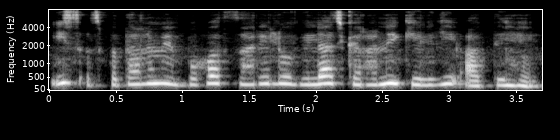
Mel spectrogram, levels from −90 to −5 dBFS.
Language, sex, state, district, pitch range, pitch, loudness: Hindi, female, Bihar, Supaul, 225-270 Hz, 240 Hz, -17 LUFS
